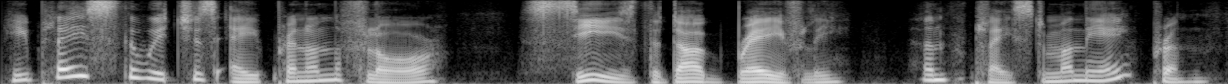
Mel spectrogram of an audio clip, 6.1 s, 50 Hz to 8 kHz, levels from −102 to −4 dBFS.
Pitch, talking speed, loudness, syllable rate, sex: 160 Hz, 175 wpm, -21 LUFS, 4.8 syllables/s, male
